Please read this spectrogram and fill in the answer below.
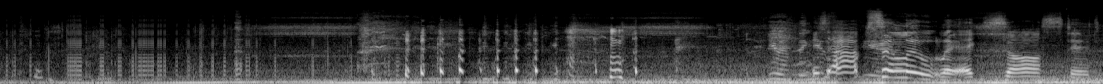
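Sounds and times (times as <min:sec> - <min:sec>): short high-pitched sounds: 0:00.0 - 0:02.8
engine and road rumble: 0:00.0 - 0:11.0.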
